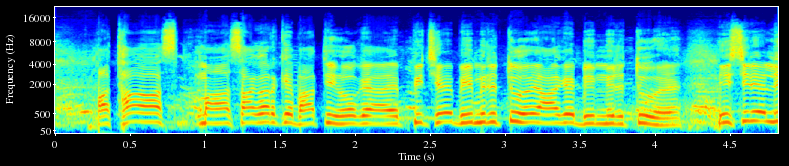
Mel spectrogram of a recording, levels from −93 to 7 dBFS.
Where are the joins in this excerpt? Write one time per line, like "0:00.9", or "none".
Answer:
none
